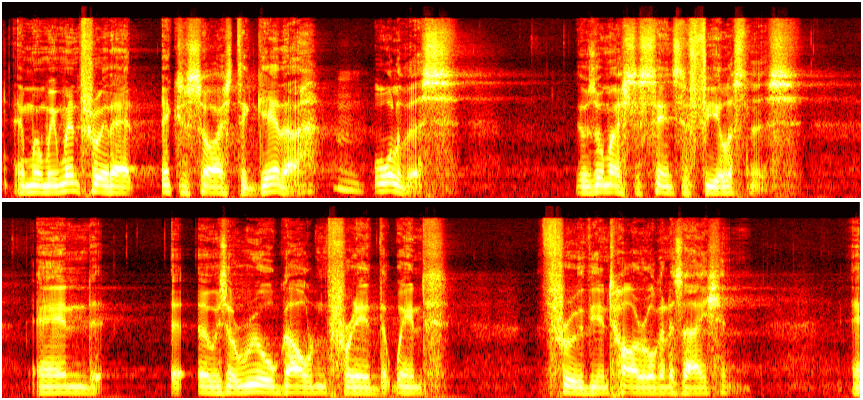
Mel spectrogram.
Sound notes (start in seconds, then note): none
